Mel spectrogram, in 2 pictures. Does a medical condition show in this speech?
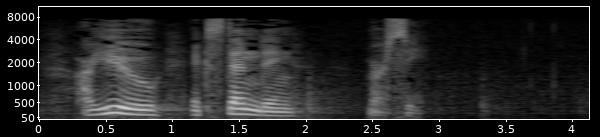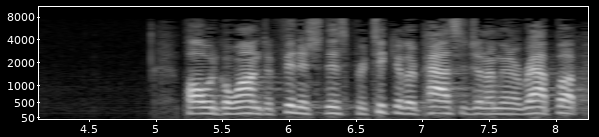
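No.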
